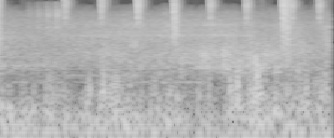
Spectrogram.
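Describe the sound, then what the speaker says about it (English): Steady wind buffeting the microphone, a continuous low rumble with gusty swells throughout and no speech. "It's windy, guys."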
